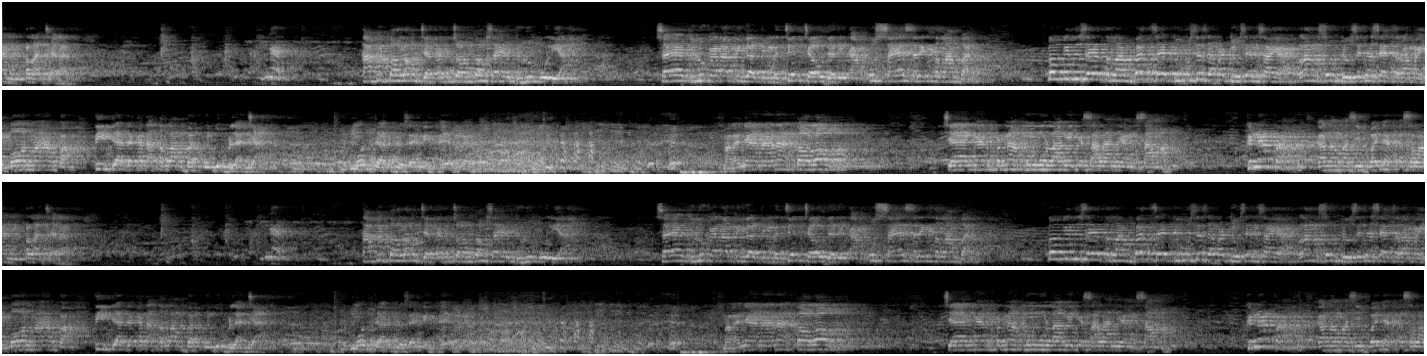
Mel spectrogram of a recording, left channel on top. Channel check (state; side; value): quieter; right; 7.3 dB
